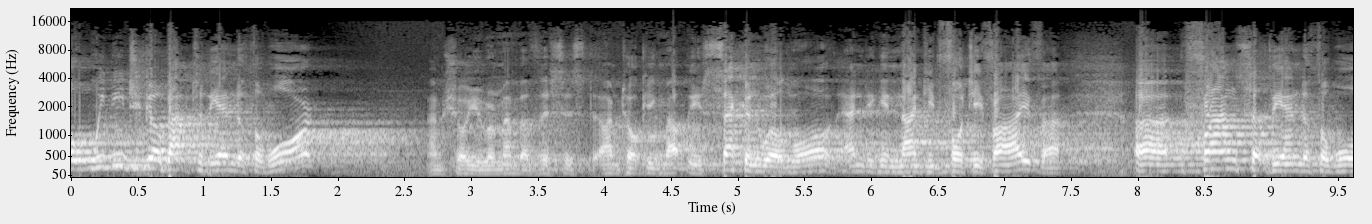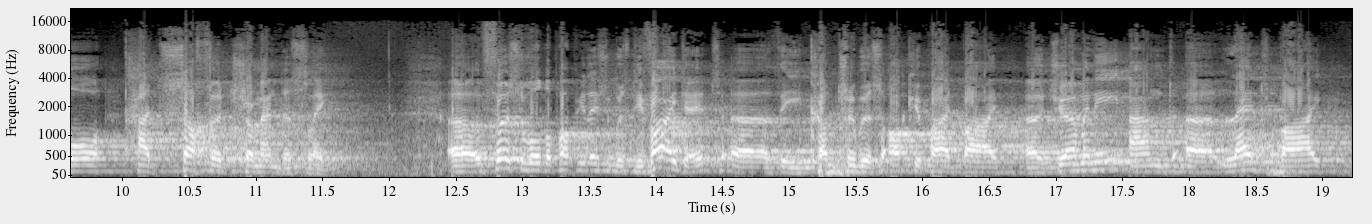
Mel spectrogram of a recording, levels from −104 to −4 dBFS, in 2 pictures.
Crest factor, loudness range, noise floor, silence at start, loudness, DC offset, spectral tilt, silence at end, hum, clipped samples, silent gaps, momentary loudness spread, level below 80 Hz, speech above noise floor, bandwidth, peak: 12 dB; 3 LU; -34 dBFS; 0 s; -11 LUFS; under 0.1%; -5.5 dB/octave; 0 s; none; under 0.1%; none; 9 LU; -48 dBFS; 23 dB; 15 kHz; 0 dBFS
